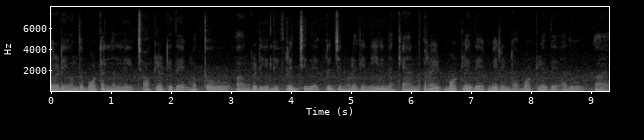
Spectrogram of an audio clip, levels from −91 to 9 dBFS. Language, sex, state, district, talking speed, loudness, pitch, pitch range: Kannada, female, Karnataka, Dakshina Kannada, 165 wpm, -39 LUFS, 150 Hz, 150-155 Hz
